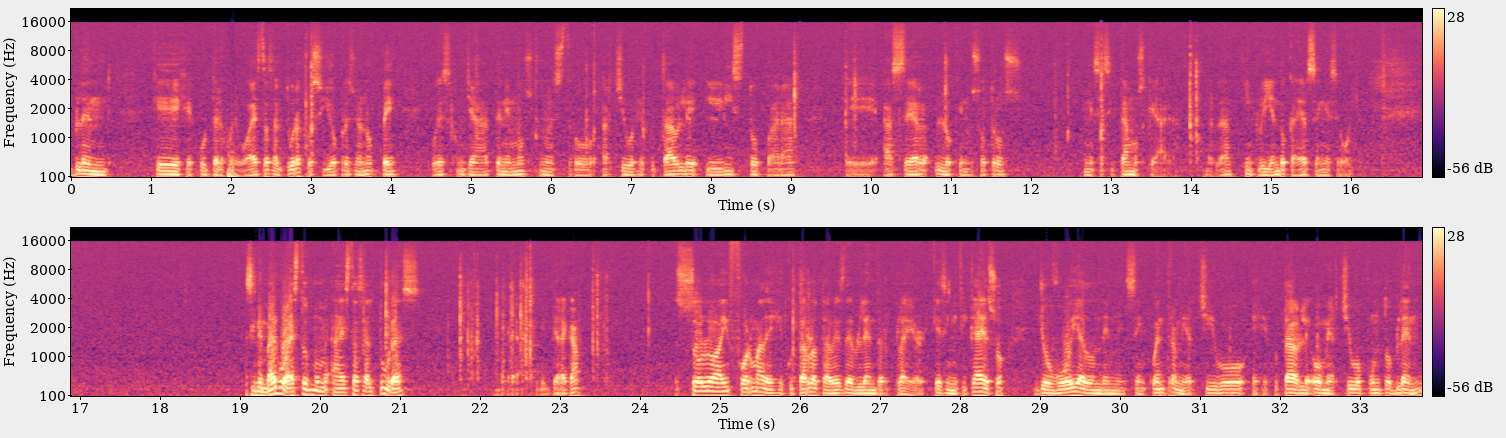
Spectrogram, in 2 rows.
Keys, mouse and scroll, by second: 3.1 p, 5.2 Up, 6.0 Down, 6.7 Up, 7.6 Down, 9.2 w, 9.9 e, 11.1 s, 12.7 Up, 14.2 Escape, 21.0 alt+Tab, 21.9 c, 22.0 l, 22.3 e, 22.5 a, 22.7 Return, 23.7 alt+Tab, 26.2 alt+Tab.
